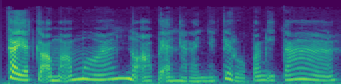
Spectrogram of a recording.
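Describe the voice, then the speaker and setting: A woman's voice: mid-range voice, animated, moderate pace, a bit bright, husky. A woman acting as a playful, nosy young friend in an Ilocano radio drama, with exaggerated, teasing, sing-song delivery.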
